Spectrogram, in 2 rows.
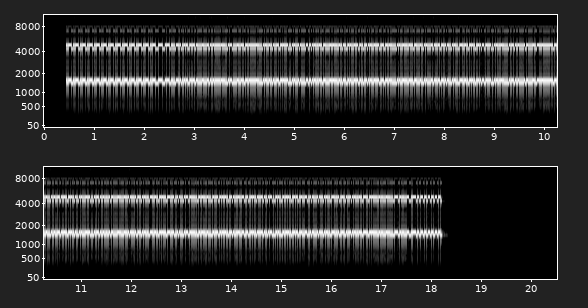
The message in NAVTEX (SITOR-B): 014020 4601 216989 0312502 6109163 008 52286 19 449613 162 19 34388 92628 653552 3721 5520488 589 0662652

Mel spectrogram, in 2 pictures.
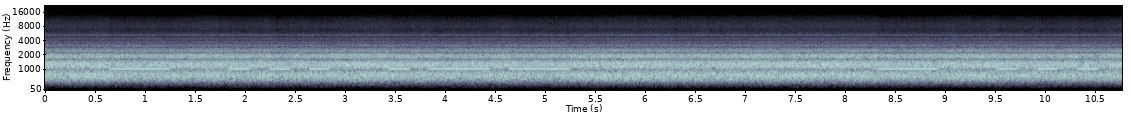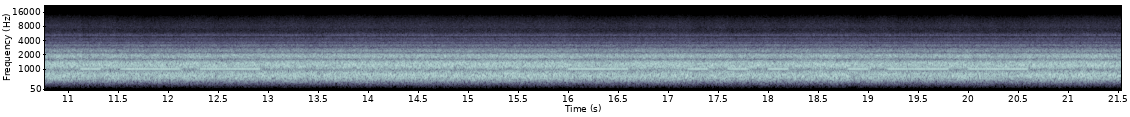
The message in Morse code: TSW TSW TSW

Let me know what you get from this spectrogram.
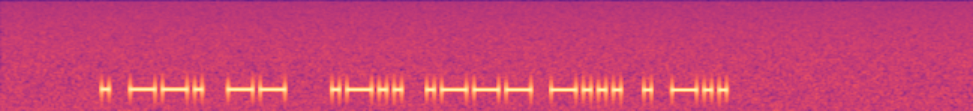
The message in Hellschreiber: none

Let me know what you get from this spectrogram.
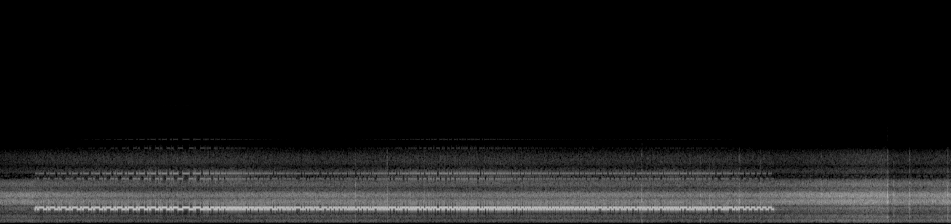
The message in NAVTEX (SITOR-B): THE LAST FOUR TRACKS ARE DESIGNED TO BE HEARD

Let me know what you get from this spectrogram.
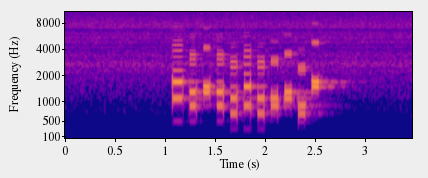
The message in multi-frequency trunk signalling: KP 505282361 ST

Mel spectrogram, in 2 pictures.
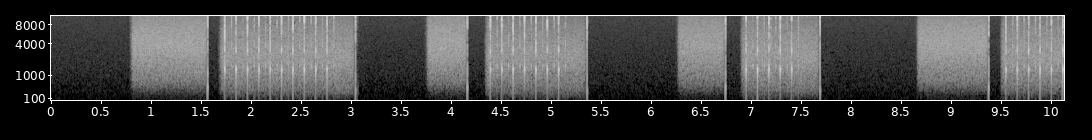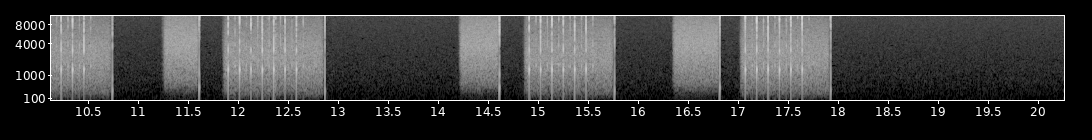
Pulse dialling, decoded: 0 7 5 9 7 6 6

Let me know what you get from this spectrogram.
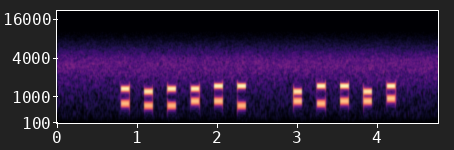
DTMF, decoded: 512893 7697#

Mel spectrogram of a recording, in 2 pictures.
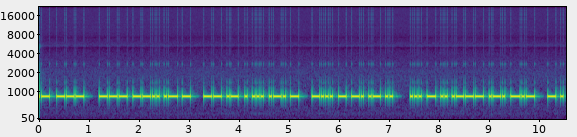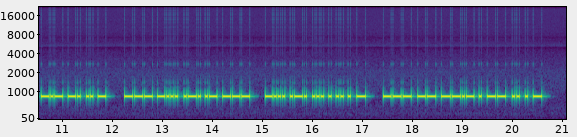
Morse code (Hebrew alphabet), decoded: … הזאת מאושרת בתנאי שתיערך תוכנית הבראה ברשויות המקומיות

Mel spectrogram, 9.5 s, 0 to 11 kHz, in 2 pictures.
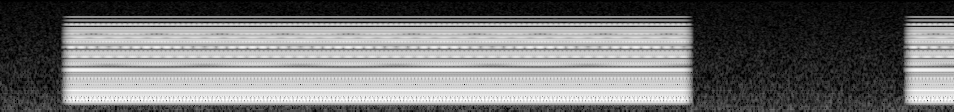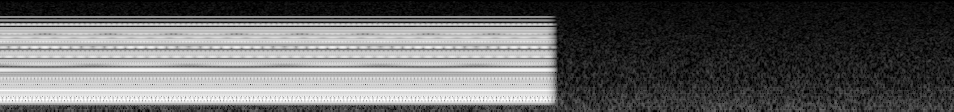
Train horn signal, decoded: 2 long

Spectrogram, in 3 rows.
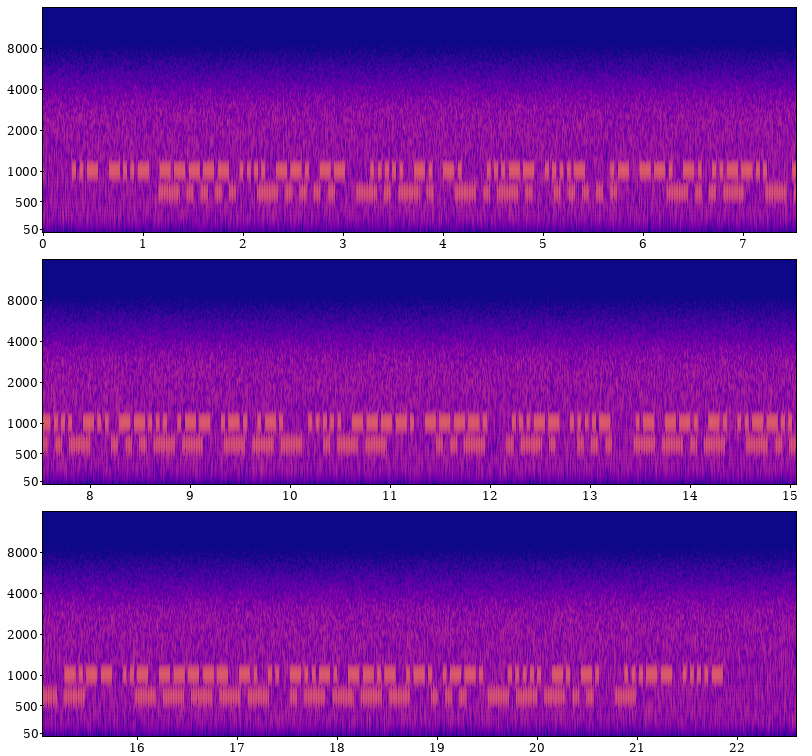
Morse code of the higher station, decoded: UX0HGM 5NN 34 AGN? BD7WRR 599 34 AGN? YU0NI/QRP 5NN 34

